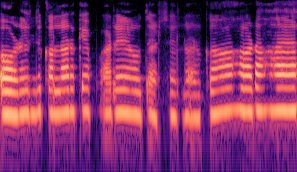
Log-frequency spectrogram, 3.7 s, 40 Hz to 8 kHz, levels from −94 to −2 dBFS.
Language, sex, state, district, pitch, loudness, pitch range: Hindi, female, Delhi, New Delhi, 245 Hz, -20 LUFS, 230-260 Hz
